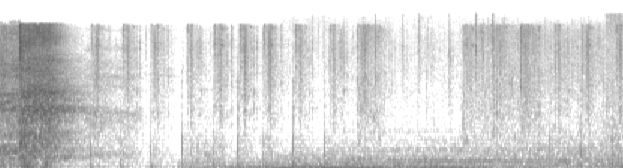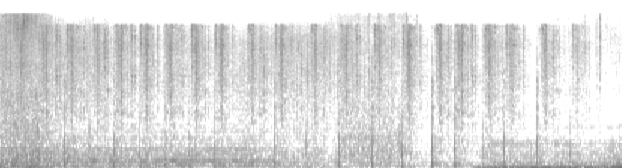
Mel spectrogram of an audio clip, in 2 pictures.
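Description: Heavy armored footsteps clank steadily on stone.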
